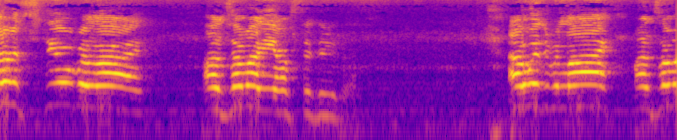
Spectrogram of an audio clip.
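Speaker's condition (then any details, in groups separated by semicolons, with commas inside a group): Cerebral palsy; wheelchair user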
